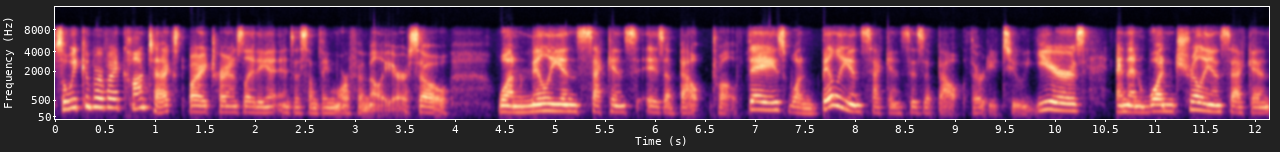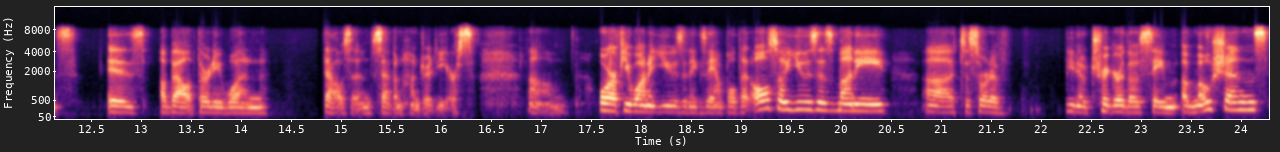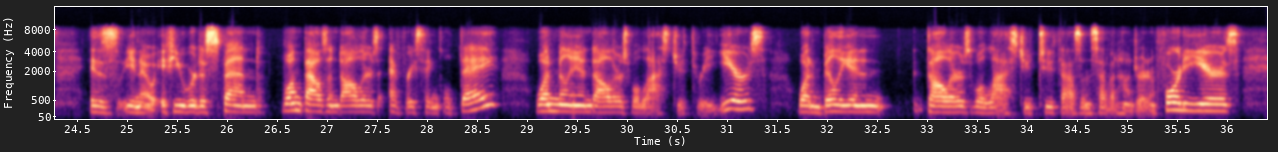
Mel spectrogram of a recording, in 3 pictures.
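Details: Adult speaker; typical speech.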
